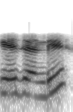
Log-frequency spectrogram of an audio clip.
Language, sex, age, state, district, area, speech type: Telugu, female, 18-30, Telangana, Peddapalli, rural, conversation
